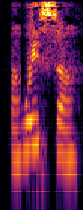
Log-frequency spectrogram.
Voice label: "awesa", Proto Hellenic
